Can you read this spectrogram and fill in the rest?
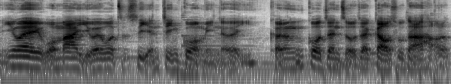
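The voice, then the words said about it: Lowered, quieter voice. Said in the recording (Chinese): “这个要讲小声一点”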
